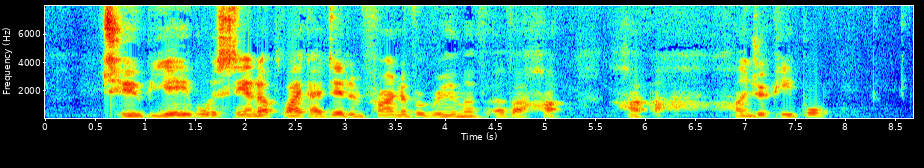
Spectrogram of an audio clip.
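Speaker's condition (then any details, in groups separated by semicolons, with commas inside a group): Stuttering; present for at least 10 to 12 years, speaking practice through Toastmasters, National Stuttering Association, TESA; severe stuttering; repeated words, blocks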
